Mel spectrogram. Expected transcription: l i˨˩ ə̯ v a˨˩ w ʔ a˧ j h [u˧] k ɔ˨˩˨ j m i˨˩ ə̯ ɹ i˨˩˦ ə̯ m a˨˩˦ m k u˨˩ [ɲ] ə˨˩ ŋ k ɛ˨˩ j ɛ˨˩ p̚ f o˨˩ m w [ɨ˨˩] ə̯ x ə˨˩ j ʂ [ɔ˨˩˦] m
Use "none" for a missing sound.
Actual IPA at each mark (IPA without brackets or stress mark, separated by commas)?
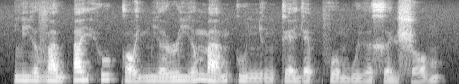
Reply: u˧, ɲ, ɨ˨˩˨, ɔ˨˩˦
